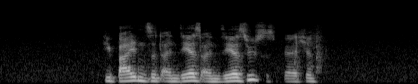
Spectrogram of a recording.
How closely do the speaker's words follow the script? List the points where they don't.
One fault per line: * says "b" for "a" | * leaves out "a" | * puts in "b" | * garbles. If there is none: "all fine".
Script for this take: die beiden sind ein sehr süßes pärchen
* puts in "ein sehr"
